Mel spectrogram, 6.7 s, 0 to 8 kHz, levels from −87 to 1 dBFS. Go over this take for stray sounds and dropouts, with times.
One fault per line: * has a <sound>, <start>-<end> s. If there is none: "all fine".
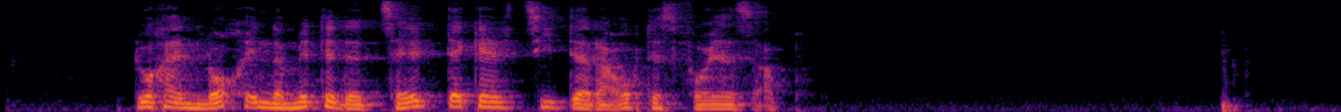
all fine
